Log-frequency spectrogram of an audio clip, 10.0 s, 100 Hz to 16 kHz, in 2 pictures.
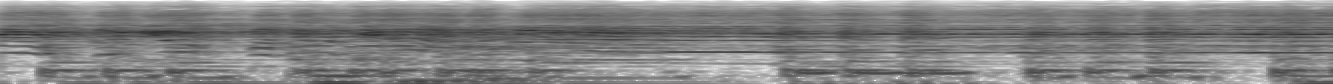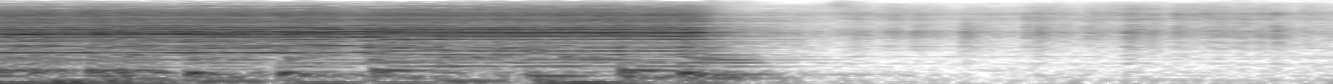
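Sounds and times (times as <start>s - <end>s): vinyl surface crackle and ticks: 7.7s - 10.0s.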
